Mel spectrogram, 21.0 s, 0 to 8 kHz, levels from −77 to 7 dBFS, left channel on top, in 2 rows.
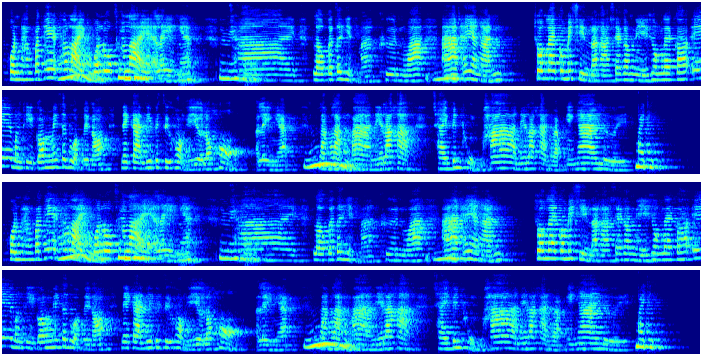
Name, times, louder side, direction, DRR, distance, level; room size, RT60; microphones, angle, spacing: voice 1, 0.1-7.5 8.0-12.0 12.3-14.0 14.3-14.8 15.2-19.9, left 3 dB, 70° left, 3 dB, 2.1 m, -30 dB
voice 2, 0.8-2.2 2.6-2.9 3.2-3.8 6.5-6.9 15.0-15.8 20.0-20.2, left 1 dB, 25° left, -7 dB, 2.9 m, -28 dB
22.0 x 19.5 x 2.2 m, 0.77 s
head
